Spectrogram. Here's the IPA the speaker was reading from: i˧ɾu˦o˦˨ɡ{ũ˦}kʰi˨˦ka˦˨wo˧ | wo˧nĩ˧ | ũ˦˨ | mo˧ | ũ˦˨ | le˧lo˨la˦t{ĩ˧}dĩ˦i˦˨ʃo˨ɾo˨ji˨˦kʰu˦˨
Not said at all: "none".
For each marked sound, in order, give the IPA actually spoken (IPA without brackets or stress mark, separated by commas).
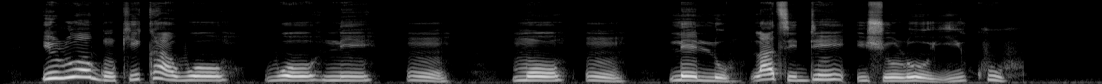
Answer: ũ˨, i˧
